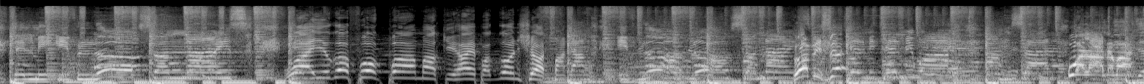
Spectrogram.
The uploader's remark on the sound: Live from the Blue Caribbean in Baltimore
